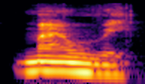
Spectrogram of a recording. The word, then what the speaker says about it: Maori: curious to see a Maori pronounced Maori the first syllable rhyming with cow and they had not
